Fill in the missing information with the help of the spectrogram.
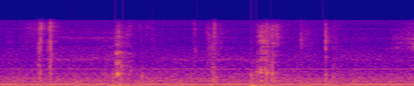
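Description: A few light clicks and taps of trading cards and plastic card holders being handled, over a steady low electrical hum.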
